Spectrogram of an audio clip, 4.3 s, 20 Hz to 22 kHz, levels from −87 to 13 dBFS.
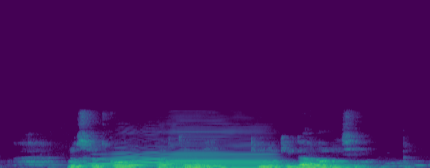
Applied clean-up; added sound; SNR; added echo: none; Wind instrument, woodwind instrument; 8 dB; reverberation time 0.5 s.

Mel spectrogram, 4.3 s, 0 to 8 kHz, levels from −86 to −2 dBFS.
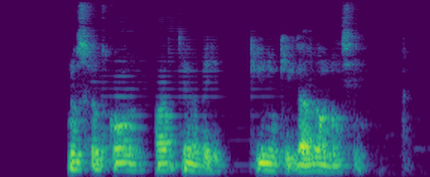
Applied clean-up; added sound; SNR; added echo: neural mask model DeepFilterNet 3.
